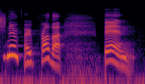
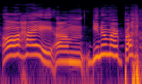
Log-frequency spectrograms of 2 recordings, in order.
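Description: First: Said in the usual way. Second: Much higher and louder, chirpy mock friendliness; awkward over-eager greeting. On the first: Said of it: "I said". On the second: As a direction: blurt it out too brightly. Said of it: "And then I was like".

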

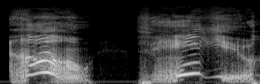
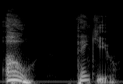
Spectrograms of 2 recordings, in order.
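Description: First: Extremely high falsetto squeal of thanks; exaggerated version. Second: High but modest squeaky thanks; the first, milder take of the customer; original impression. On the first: Comic's exaggerated customer thanks, shrill falsetto squeal. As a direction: push it way up into a cartoon squeal. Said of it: "and I went". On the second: Original version of customer's thanks, milder high squeak. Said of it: "This is how it was".

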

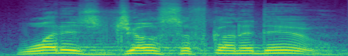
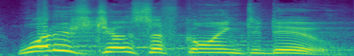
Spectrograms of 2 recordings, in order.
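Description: First: Said in the usual way. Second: Raised, louder repeat of the question; emphatic question. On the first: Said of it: "preacher repeats the question". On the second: Shown as a demonstration. Preacher to congregation, repeating the question louder. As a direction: press the question home to the congregation. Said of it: "preacher repeats the question louder".

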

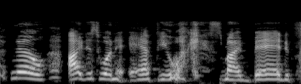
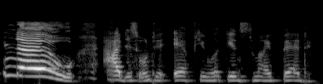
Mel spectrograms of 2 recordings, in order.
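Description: First: Breaking into laughter mid-line; laughing. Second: Said in the usual way. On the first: Real, not acted. Reader cracking up at a racy line, laughing. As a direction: try to read it and crack up.

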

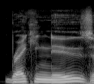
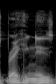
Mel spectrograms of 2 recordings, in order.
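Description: First: News anchor voice. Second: Said in the usual way. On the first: Pretend.

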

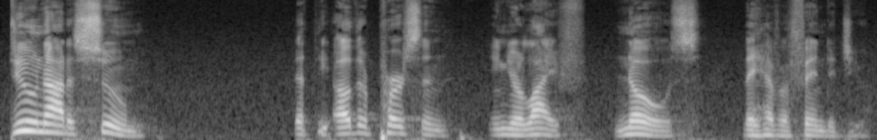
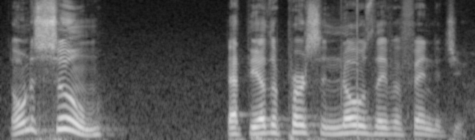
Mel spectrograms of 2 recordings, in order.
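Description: First: Slow, dropping to a low hush on "have offended you"; slow emphatic point. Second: "other" stressed, ending in a falling tune; repeated with stress. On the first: Pastor dictates the key point to the congregation, slow and weighty. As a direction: lean into each word so notes can be taken. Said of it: "Write this down if you're taking notes". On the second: Pastor repeats the key point to the congregation, stressing "other". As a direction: restate it firmly, leaning on "other". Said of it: "Did y'all get that?". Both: Real, not acted.

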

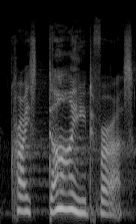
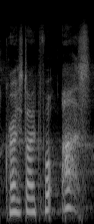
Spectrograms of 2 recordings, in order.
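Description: First: "died" loud and drawn out; stress on DIED. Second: "us" stretched and punched at the end; stress on US. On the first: Preacher emphasizing each word of a verse, stress on "died". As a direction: land heavily and slowly on "died". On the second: Preacher emphasizing each word of a verse, stress on "us". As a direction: save the weight for the final "us". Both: Shown as a demonstration. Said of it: "emphasize each word in turn".

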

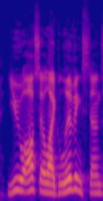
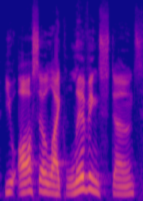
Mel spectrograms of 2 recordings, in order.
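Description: First: "You also" higher and louder, "living stones" pushed; repeated for emphasis. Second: "living stones" slowed and louder; stressed play on words. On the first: Preacher repeating the pun to the congregation, louder. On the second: Preacher reading Peter's letter aloud, stressing the pun. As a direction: lean on "living stones" slowly. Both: Shown as a demonstration. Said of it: "how about that play on words?".

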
